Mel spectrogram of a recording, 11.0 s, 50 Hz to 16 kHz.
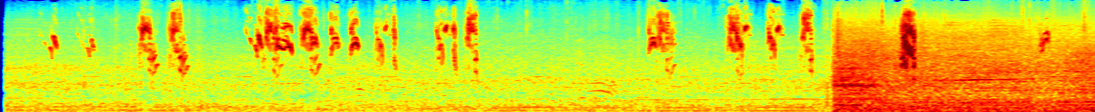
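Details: Sparrows flying onto a person's hand to be fed at a Tenmangu shrine on 15 December 2023: short sharp high chirps in irregular bursts, then a louder broadband rustling noise near the end.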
